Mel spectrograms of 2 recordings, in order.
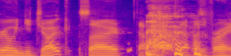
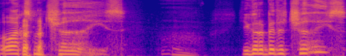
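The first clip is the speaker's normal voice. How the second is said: put-on menacing outback voice, higher; 8 semitones higher, 4 dB quieter than usual. Joking around with others, doing a bad impression of the Wolf Creek guy. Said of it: "I'm sorry for my bad impressions".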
